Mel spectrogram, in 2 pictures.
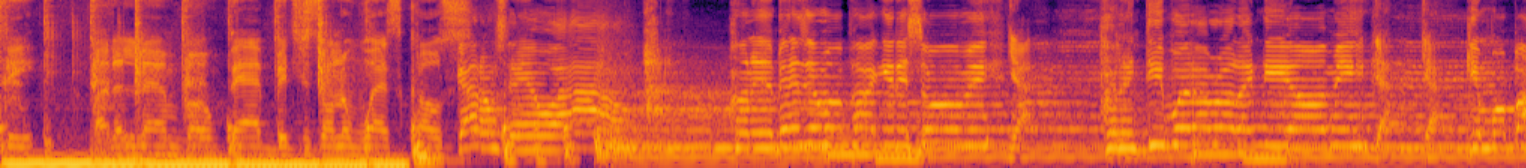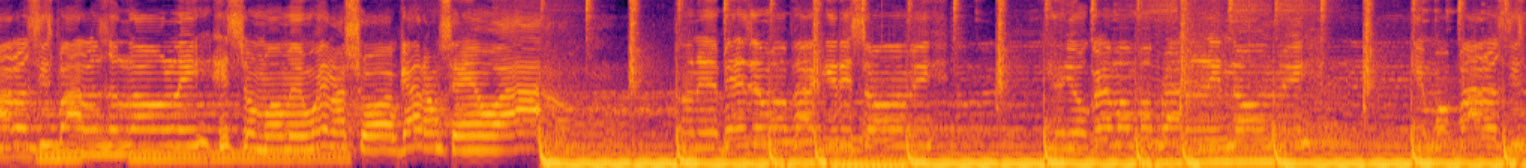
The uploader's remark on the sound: recorded from Drai's Afterhours in Las Vegas, NV on 11-2-19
